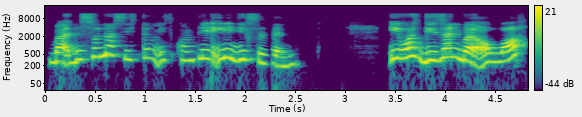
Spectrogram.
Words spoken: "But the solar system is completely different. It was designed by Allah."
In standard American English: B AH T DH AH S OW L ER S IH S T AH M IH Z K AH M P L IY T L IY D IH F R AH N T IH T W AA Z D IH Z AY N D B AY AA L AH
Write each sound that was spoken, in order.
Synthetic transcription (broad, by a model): B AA T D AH S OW L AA S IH S T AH M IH S K AH M P L IY T L IY D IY F R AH N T IH T W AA S D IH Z AY N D B AY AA L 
